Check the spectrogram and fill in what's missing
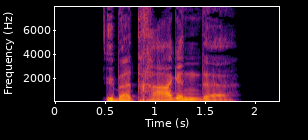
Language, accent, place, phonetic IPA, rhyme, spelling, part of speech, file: German, Germany, Berlin, [ˌyːbɐˈtʁaːɡn̩də], -aːɡn̩də, übertragende, adjective, De-übertragende.ogg
- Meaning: inflection of übertragend: 1. strong/mixed nominative/accusative feminine singular 2. strong nominative/accusative plural 3. weak nominative all-gender singular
